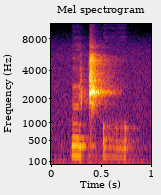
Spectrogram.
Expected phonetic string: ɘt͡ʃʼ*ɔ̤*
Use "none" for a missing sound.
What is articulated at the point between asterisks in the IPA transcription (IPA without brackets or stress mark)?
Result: ɔ̤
